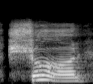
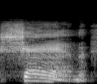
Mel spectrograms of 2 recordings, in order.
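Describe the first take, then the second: First: SEAN said "Shawn", long open aw; Sean with long vowel. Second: SHAN with a flat a as in "can"; the wrong name, Shan, without the long aw; Shan with short vowel. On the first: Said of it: "The fada is important that way". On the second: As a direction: say Shan to rhyme with "man". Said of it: "makes the vowel completely different". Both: Shown as a demonstration.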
